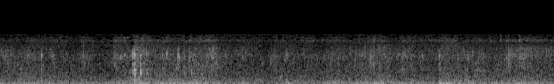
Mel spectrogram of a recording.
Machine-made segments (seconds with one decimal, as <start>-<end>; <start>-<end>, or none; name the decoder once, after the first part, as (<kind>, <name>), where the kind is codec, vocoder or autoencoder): none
